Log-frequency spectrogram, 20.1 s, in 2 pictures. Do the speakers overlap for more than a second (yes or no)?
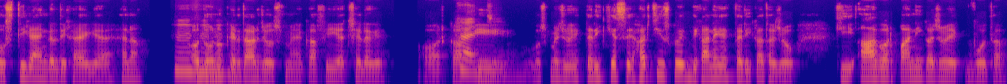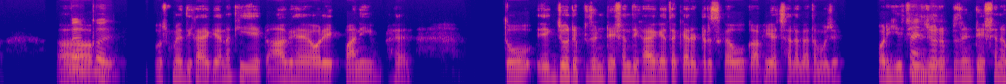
no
